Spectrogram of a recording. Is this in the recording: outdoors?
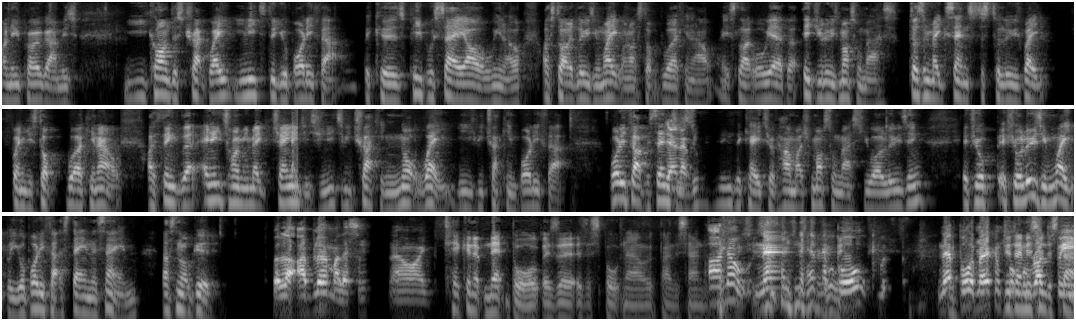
no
